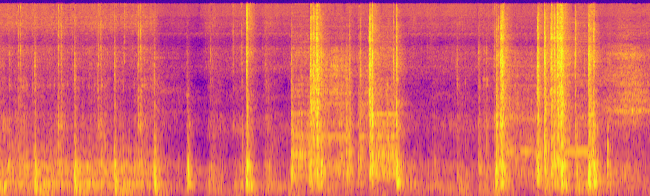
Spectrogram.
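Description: A sewing machine stitches an applique on a hankie blankie in quick irregular bursts of clattering needle strokes, fairly faint and close, with brief pauses between runs and no talk.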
